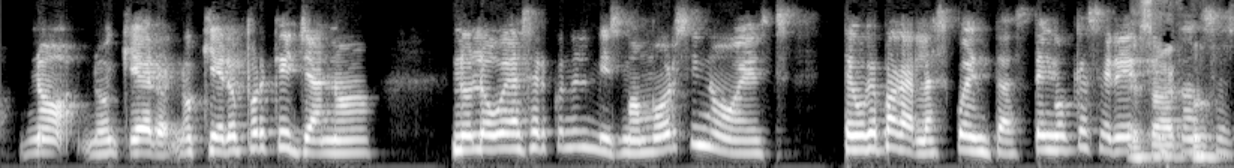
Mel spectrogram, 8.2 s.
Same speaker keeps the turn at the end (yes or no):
yes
